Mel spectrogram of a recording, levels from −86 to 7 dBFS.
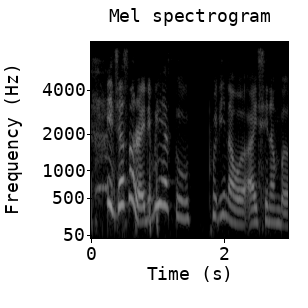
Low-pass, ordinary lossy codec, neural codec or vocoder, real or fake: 7.2 kHz; none; codec, 24 kHz, 6 kbps, HILCodec; fake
